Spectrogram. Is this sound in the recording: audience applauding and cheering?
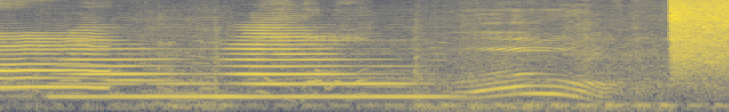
no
